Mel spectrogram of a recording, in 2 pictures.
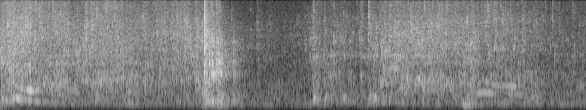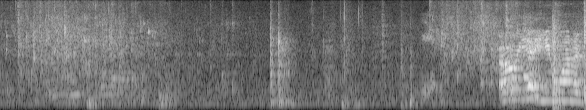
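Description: Whey drains from cheddar curds into a two-gallon pot in a continuous trickling, splashing pour of moderate loudness, with a few knocks and a brief voice partway through.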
